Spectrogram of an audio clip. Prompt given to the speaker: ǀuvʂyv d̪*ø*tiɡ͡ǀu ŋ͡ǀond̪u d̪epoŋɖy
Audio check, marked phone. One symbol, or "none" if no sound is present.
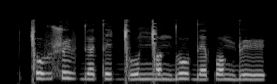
ø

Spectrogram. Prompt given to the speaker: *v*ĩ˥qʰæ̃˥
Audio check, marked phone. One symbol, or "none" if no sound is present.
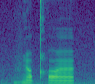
v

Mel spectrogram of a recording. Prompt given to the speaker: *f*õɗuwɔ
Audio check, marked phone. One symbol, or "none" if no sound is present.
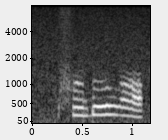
f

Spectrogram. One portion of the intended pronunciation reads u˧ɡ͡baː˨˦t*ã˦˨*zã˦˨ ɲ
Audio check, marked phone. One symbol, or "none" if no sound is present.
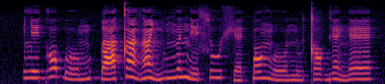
ã˦˨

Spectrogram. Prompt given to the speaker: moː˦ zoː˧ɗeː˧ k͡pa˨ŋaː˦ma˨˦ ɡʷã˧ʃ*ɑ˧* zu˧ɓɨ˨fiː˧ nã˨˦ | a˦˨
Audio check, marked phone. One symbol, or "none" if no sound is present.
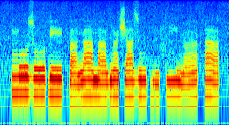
a˧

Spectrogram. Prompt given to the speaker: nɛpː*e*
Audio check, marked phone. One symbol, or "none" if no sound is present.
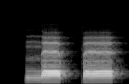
ɛ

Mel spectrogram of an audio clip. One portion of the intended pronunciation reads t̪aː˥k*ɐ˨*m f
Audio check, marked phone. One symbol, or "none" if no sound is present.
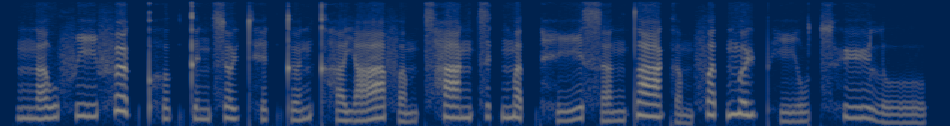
ɐ˨˩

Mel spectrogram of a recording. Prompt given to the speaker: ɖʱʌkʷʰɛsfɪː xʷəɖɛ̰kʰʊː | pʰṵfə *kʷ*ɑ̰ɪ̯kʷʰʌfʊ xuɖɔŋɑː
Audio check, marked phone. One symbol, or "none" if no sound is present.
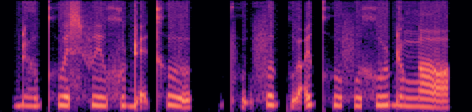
kʷ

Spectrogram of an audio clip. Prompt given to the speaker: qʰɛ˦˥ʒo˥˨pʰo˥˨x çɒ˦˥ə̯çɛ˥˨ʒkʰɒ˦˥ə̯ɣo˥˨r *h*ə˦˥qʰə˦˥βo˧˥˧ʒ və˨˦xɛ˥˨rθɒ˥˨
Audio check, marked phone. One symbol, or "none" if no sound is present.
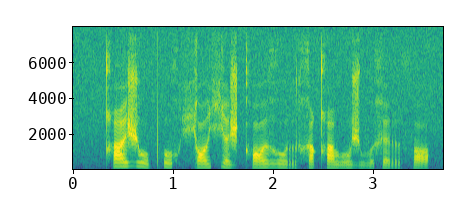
x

